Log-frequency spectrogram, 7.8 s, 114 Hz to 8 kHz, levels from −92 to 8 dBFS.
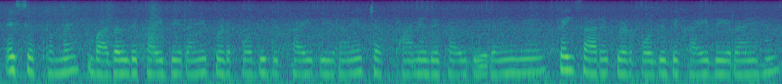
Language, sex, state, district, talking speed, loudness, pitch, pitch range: Hindi, female, Bihar, Purnia, 190 wpm, -27 LUFS, 195 Hz, 190-200 Hz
